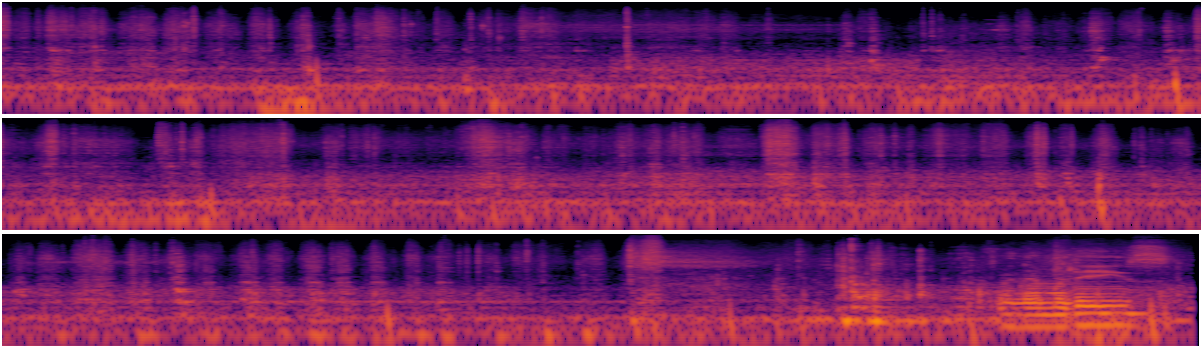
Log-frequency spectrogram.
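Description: A washer seating being rubbed clean of debris, a soft, irregular scrubbing and scraping close by that runs steadily and grows louder near the end, quiet overall.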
